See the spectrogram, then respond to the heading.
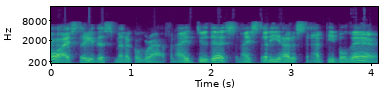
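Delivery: normal talking voice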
